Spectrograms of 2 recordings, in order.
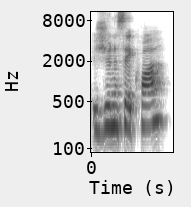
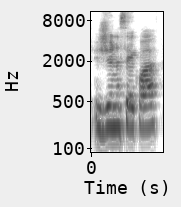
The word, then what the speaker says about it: je ne sais quoi: It's, I think it's a je ne sais quoi is how you say it in French, je ne sais quoi.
